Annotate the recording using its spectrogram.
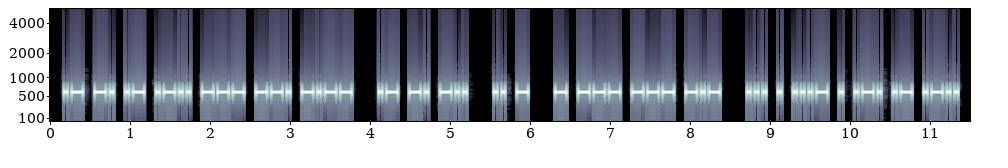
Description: Morse code, heard as a keyed tone, about 25 wpm, 600 Hz. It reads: ANALOGY AND IT TOOK SEVERAL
